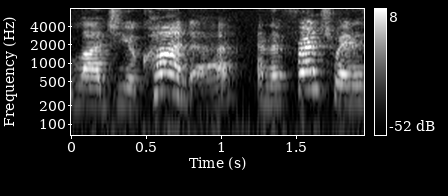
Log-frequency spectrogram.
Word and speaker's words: La Gioconda: lady Lisa um the Italian way to say it is La Gioconda and the French way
